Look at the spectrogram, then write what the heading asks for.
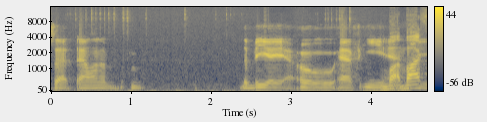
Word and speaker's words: Baofeng: How do you pronounce that, Alan? The BAOFENG. Baofeng radio.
